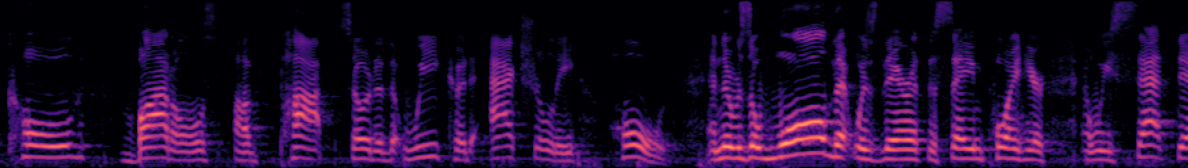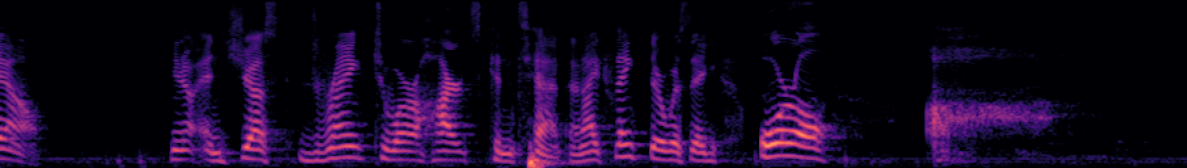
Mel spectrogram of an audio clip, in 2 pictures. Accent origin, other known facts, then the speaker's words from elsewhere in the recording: Philadelphia, Pennsylvania, United States; moved away; also born or lived in New Jersey; I was born in Philadelphia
